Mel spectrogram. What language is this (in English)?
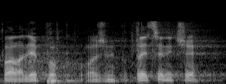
Croatian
